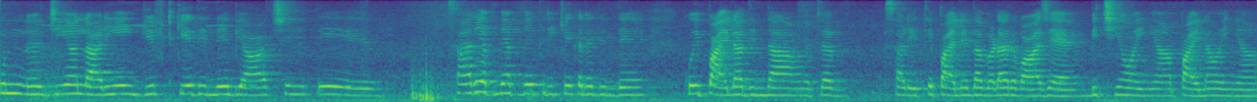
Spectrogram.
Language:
Dogri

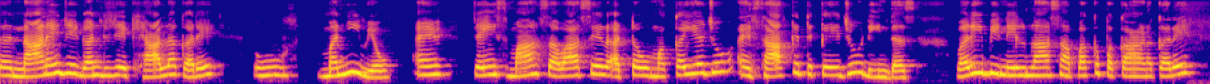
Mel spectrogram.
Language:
Sindhi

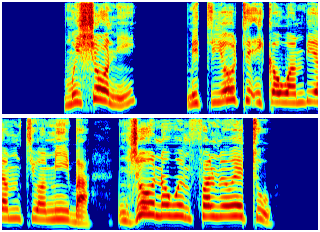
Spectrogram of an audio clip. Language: Swahili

